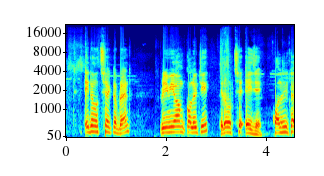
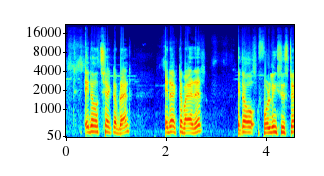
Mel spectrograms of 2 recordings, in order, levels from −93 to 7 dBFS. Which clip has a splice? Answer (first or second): first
